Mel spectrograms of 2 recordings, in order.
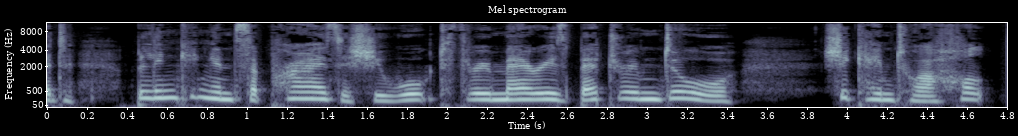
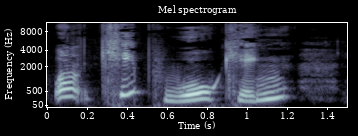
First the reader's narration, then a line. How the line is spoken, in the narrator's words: Lily said irritably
